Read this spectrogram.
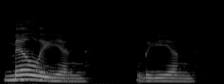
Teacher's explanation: The second one is more of a tense E, milli. And then that O is not an O. You don't open your lips at all. It's just a schwa.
